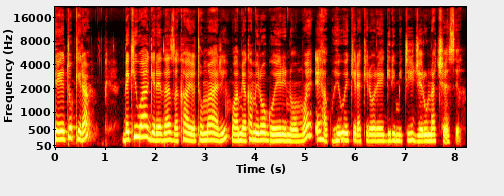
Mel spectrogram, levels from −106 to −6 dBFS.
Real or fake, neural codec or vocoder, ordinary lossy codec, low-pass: fake; vocoder, 44.1 kHz, 128 mel bands every 512 samples, BigVGAN v2; none; none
